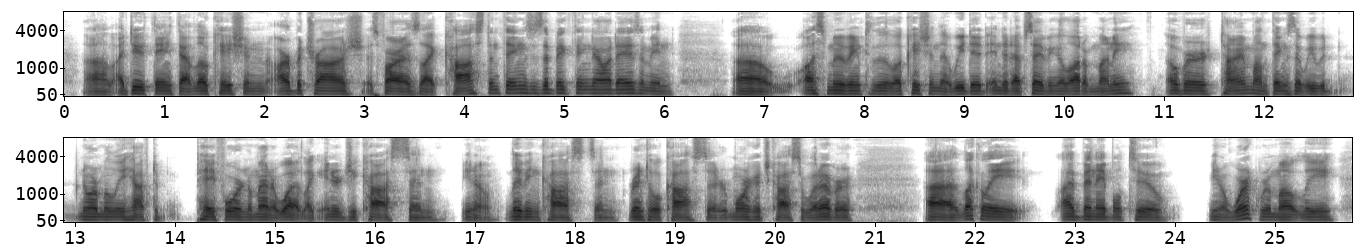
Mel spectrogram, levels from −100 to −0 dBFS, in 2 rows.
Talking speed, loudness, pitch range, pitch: 180 wpm, -19 LUFS, 90-105 Hz, 100 Hz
